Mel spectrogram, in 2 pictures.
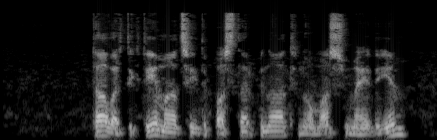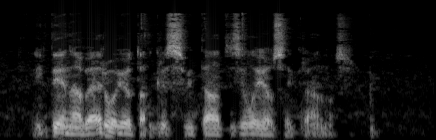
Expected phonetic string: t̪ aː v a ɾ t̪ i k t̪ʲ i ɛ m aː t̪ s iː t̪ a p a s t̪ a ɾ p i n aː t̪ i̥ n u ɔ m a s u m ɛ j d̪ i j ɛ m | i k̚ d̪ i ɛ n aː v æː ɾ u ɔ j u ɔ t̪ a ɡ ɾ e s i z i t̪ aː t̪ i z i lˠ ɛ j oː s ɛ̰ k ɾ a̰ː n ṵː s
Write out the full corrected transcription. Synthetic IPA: t̪ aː v a ɾ t̪ i k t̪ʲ i ɛ m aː t̪ s iː t̪ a p a s t̪ a ɾ p i n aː t̪ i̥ n u ɔ m a s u m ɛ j d̪ i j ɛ m | i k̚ d̪ i ɛ n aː v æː ɾ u ɔ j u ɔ t̪ a ɡ ɾ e s i v i t̪ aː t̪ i z i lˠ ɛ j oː s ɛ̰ k ɾ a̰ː n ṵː s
